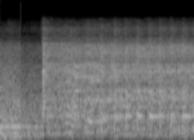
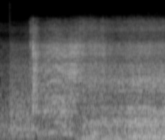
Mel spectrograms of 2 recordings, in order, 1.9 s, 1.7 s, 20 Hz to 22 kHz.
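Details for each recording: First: 1977 Chevrolet K10 shortbed swapped to a 5.3 L LS V8; two cranking bursts of about three seconds each, starter chugging evenly but the engine never catches because the fuel pump does not run, later suspected to be swapped purple and gray wires. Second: 1977 Chevrolet K10 shortbed swapped to a 5.3 L LS V8, after getting the fuel pump running and cycling it to purge air; a brief crank, then a clean catch into a steady, even idle with no misses or knocks and no fuel leak.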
